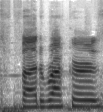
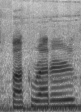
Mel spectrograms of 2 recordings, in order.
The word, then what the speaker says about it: Fuddruckers: But apparently mispronounced Fuddruckers as fuck rudders, and now I've decided that fuck rudders.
